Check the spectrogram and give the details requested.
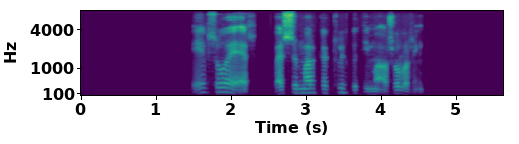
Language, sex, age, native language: Icelandic, male, 20-29, Icelandic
